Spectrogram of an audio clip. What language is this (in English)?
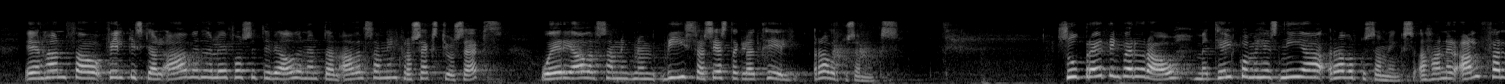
Icelandic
